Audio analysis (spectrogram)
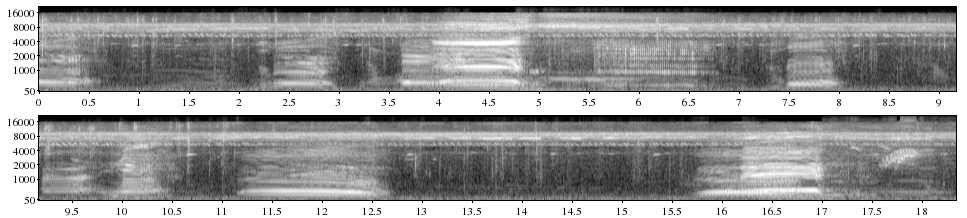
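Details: {'text': 'Village cattle in a herd in the evening, cows mooing to call their herd; repeated harmonic moos, several loud and drawn out, others short and overlapping from different animals, with a steady high insect hum throughout.'}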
